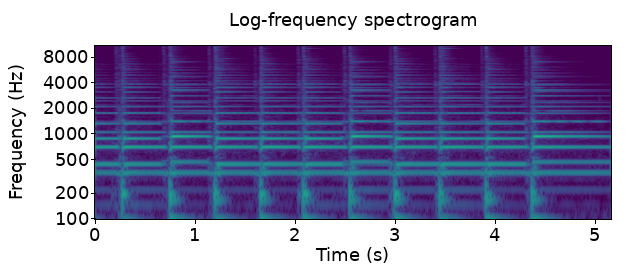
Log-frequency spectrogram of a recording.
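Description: A guitar repeats a short figure from a solo, about ten evenly spaced plucked notes, clean and close, each ringing out briefly before the next, with no talking.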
